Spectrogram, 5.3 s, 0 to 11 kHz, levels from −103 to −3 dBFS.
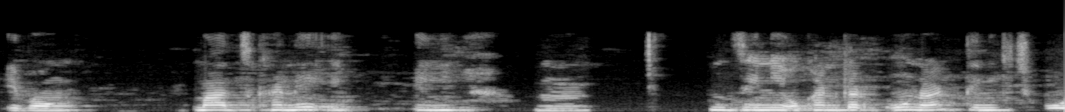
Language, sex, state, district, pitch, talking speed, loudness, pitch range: Bengali, female, West Bengal, Jhargram, 235 Hz, 125 wpm, -19 LUFS, 215-245 Hz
